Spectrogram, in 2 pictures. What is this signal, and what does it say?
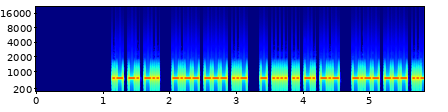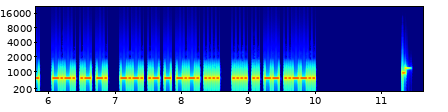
Morse code, heard as a keyed tone, about 40 wpm, 700 Hz. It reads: AND YOU THINK YOU CAN CATCH HIM?
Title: Sentences from Top 1500 Words 40wpm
